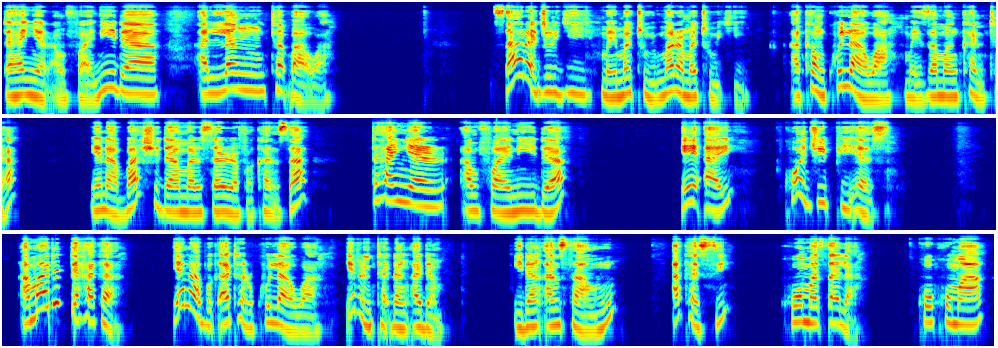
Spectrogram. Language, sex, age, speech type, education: Hausa, female, 30-45, spontaneous, primary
